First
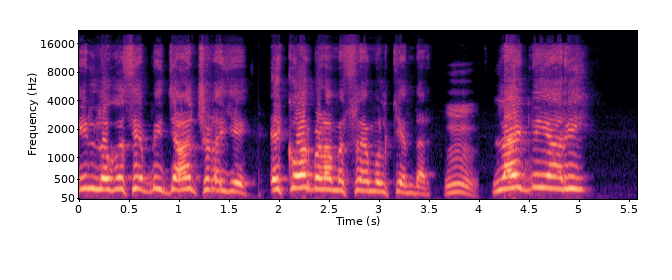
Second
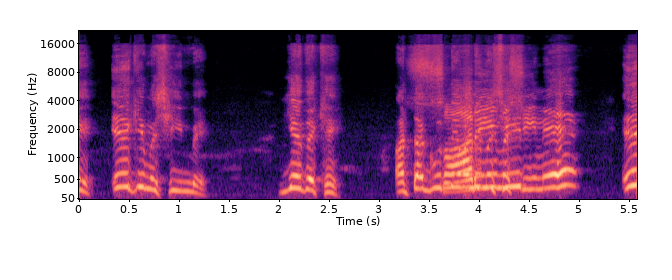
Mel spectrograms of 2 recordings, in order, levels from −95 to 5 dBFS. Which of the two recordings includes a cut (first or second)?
first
